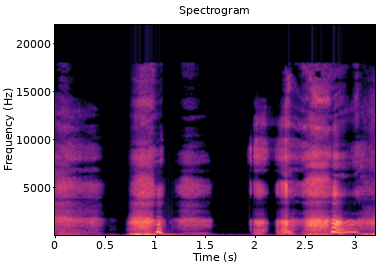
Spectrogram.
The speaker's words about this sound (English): I gasp and whimper against your ear.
